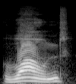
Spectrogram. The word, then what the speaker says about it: wound: तो ये ध्यान में आपको रखना है कि देखो, the spelling is same, but when you are using this particular word as in second form, the pronunciation is what? That is wound, and here it is wound.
